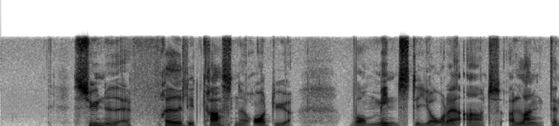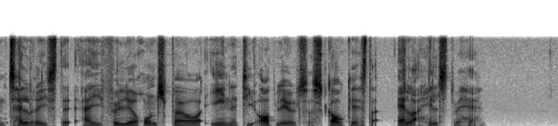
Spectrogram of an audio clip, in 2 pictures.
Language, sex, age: Danish, male, 24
